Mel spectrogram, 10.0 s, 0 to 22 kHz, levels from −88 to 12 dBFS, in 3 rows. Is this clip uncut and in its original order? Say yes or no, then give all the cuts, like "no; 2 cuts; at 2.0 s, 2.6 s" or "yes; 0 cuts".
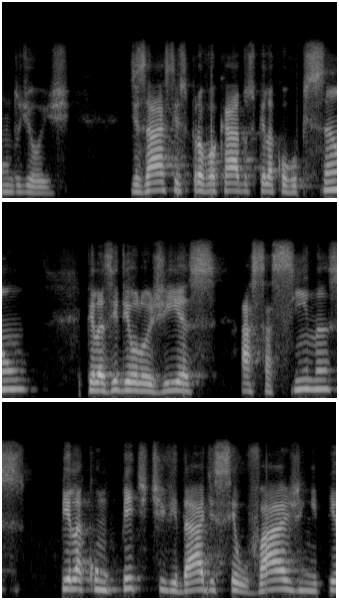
yes; 0 cuts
